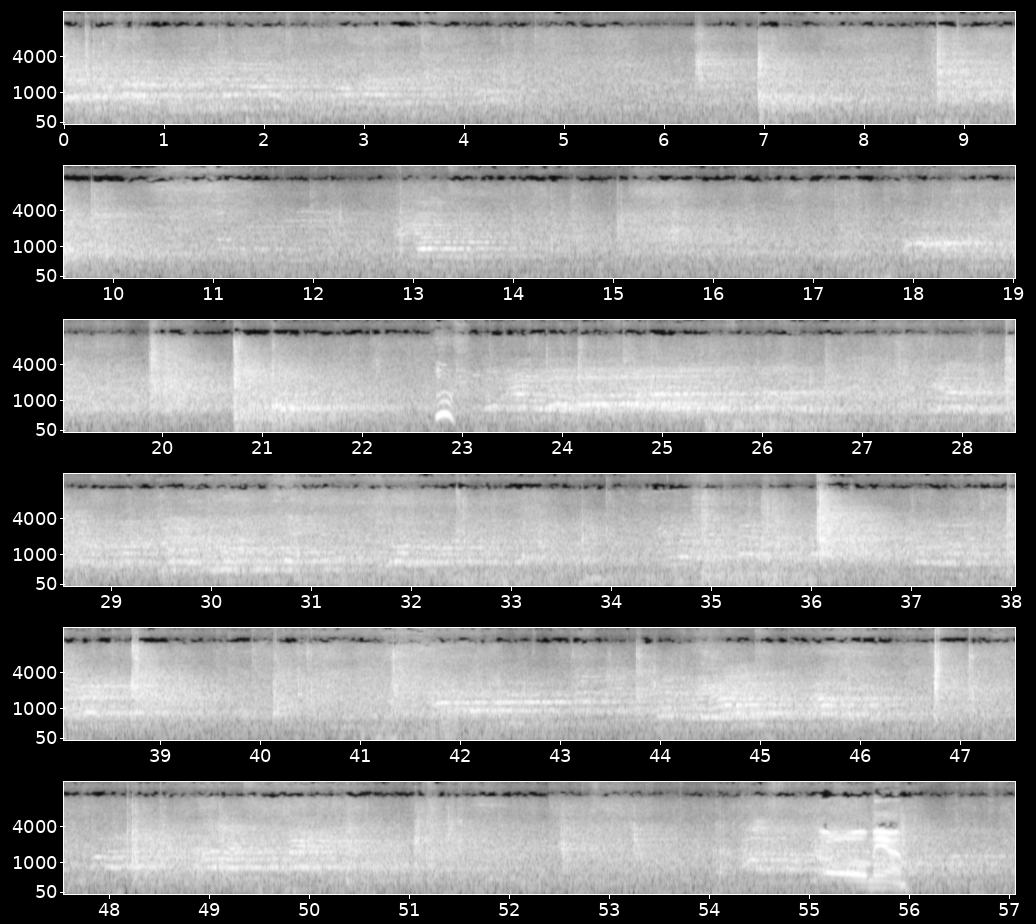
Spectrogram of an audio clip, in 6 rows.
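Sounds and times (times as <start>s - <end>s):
hockey sticks and puck knocking: 3.4s - 10.2s, 18.6s - 22.3s, 23.8s - 29.1s, 30.0s - 37.0s, 37.6s - 42.1s, 43.7s - 54.6s.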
